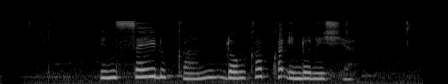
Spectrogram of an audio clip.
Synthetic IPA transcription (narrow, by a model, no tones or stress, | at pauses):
linsejdukandɔŋkap̚kaʔindonesia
